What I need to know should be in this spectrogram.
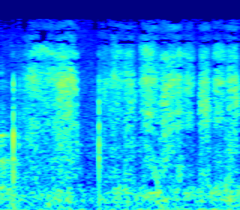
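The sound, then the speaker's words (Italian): Scratchy, rubbing strokes of someone writing a sentence on a board during a lecture, a steady run of rasping marks broken by a few sharp taps, with no talk over it. “Scrivo qui una frase.”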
